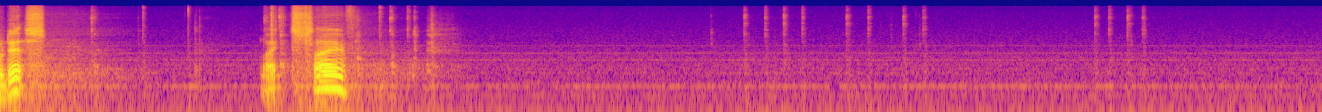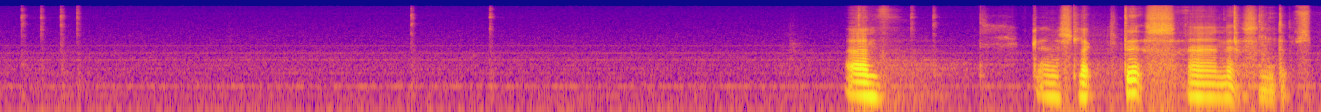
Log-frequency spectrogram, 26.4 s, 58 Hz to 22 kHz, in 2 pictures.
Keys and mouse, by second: 3.5 Delete, 4.2 middle drag, 7.6-11.5 middle drag, 12.9-13.4 middle drag, 13.6 middle drag, 14.8 middle drag, 15.6 middle click, 17.5-18.1 middle drag, 18.2 middle click, 19.7 middle click, 24.3 l, 25.0 l.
